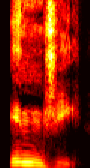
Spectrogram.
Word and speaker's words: Njie: Daniel Stisen and Njie. It's like enjoy, but Njie.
